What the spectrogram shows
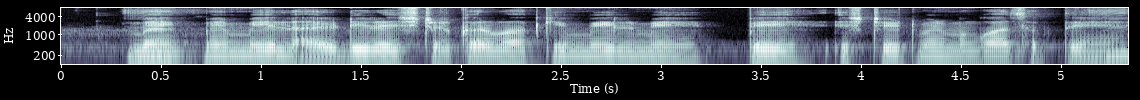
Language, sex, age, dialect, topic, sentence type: Hindi, male, 31-35, Awadhi Bundeli, banking, statement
